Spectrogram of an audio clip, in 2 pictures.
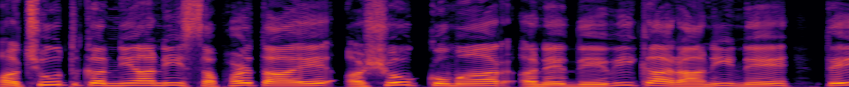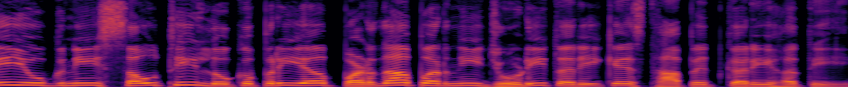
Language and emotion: Gujarati, neutral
